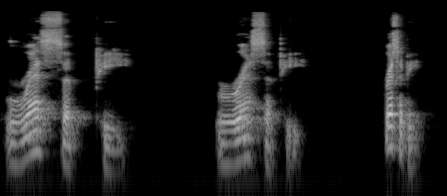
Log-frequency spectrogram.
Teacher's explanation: put the stress on a first syllable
